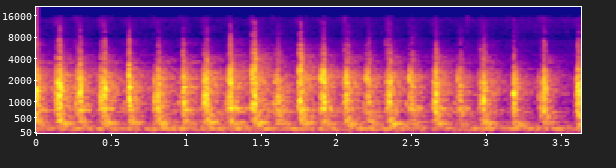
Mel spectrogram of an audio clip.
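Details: 10EE lathe headstock with its cover off, investigating gear noise around the adjustable threading gear; forward or reverse makes no difference. Rapid, even clatter of sharp clicks about six per second. Gear train rattle, cause unconfirmed.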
